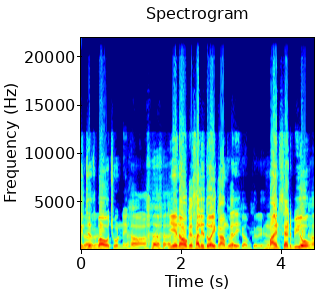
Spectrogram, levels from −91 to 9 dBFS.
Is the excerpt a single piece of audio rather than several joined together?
yes; 0 cuts

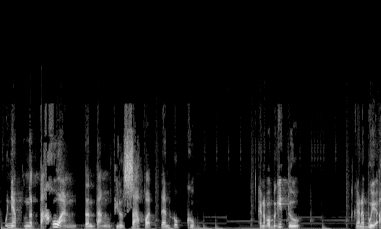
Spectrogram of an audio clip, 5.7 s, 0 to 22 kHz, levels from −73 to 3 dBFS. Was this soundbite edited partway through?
no; 0 cuts

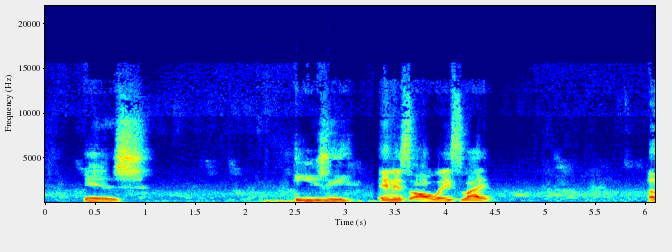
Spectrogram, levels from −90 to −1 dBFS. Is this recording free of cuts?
no; 1 cut; at 3.2 s

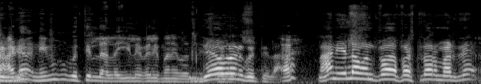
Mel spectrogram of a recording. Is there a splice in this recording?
no; 0 cuts

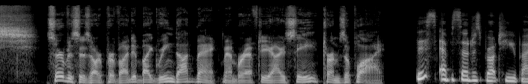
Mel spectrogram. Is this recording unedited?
no; 1 cut; at 3.9 s

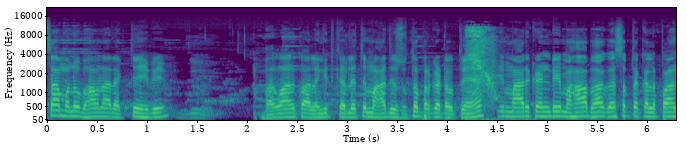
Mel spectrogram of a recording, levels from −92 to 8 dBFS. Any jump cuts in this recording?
yes; 1 cut; at 4.5 s

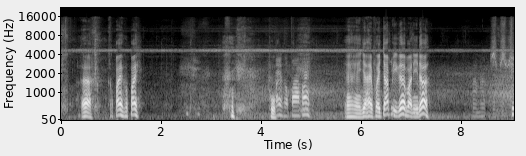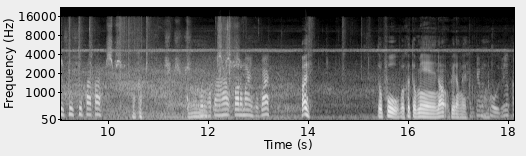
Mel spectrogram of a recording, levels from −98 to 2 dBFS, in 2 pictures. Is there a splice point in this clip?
no; 0 cuts

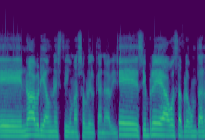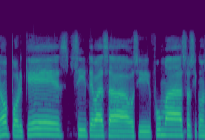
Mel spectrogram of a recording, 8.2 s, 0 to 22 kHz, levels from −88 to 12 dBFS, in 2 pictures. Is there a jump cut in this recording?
yes; 1 cut; at 2.4 s

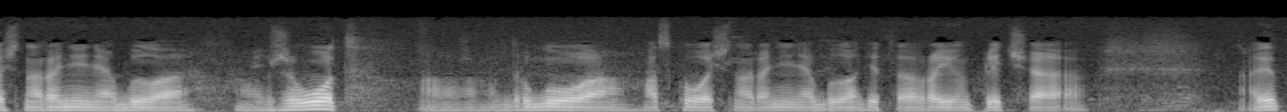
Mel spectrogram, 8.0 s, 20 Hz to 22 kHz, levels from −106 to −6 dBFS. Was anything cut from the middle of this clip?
no; 0 cuts

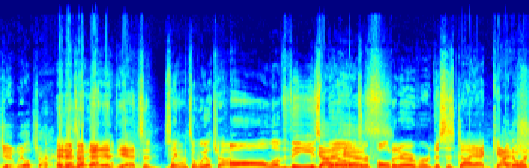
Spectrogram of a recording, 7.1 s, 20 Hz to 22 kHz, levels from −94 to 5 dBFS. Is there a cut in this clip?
no; 0 cuts

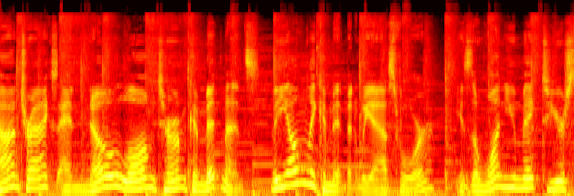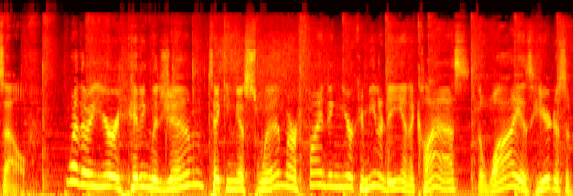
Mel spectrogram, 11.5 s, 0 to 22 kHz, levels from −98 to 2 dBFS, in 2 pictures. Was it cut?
no; 0 cuts

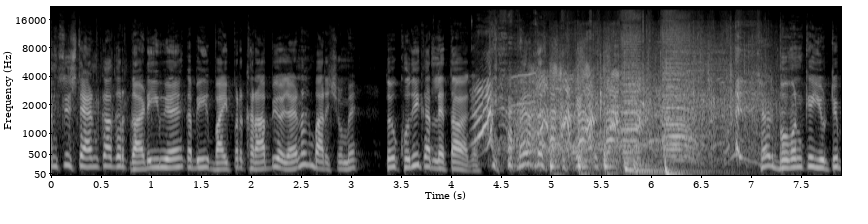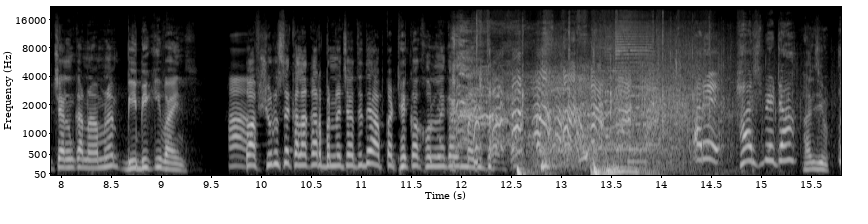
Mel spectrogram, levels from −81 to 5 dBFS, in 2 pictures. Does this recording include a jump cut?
yes; 2 cuts; at 7.0 s, 14.1 s

